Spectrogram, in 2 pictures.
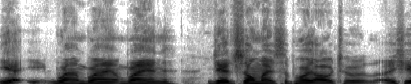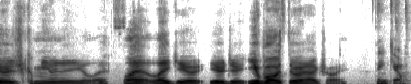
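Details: Man describing his own self-described speech impediment, type not named; stutter-like repetitions; speech impediment.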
